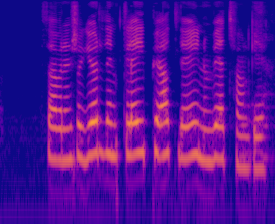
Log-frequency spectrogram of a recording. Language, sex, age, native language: Icelandic, female, 14, Icelandic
